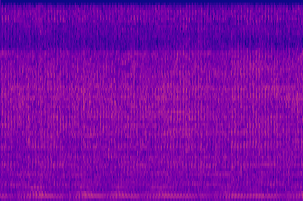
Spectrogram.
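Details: Kohler Command V-twin mower engine revived after carburetor rebuild and starter install, no muffler, just choked: loud open-exhaust beat at steady fast idle, firing evenly, no misses or knocks; runs well, normal.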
